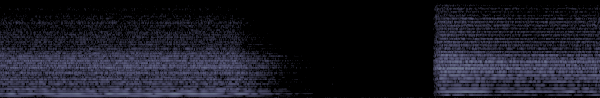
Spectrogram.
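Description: Korg Triton Extreme software synth's 'Split Strings' patch holding one sustained string note, which fades out about two and a half seconds in. After a second of near silence, a higher string note starts suddenly: the autosampler is stepping to the next note to record it.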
